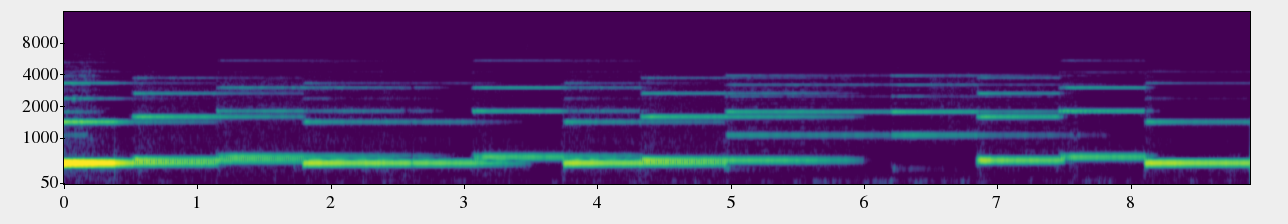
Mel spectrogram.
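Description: Bells ring out a slow melodic sequence of clear, sustained tones, each strike overlapping the last as the notes step up and down, loud with no voices.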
